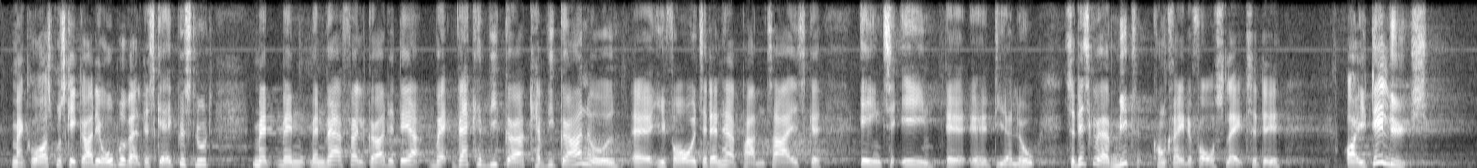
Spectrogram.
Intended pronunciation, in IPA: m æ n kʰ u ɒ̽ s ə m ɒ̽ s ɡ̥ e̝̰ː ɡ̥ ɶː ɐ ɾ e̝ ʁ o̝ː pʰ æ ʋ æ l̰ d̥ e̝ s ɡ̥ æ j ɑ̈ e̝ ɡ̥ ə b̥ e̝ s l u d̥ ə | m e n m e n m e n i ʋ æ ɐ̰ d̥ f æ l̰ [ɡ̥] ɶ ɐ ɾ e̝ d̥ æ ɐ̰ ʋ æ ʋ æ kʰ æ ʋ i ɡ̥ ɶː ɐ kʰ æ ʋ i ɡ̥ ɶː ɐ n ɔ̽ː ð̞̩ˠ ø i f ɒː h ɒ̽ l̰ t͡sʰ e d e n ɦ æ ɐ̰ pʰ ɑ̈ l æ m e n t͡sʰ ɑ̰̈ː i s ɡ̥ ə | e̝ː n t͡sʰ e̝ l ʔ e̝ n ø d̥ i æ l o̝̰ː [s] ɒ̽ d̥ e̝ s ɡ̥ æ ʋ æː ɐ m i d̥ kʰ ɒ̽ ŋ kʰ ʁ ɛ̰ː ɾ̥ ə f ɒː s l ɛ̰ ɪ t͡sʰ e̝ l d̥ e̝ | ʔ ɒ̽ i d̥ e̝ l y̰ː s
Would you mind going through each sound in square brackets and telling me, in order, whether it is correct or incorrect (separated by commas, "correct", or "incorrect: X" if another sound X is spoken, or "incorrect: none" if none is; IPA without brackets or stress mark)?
correct, correct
